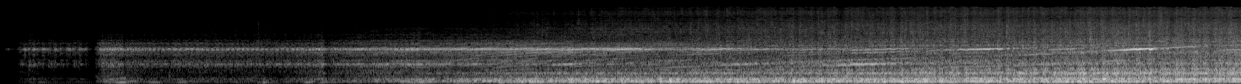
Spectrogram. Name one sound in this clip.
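A kitchen mixer motor whirs loudly and spins faster and faster.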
